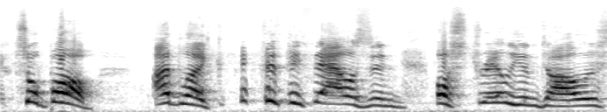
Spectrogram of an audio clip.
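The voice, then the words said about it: Attempted Australian accent. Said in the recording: “Is that your Australian accent? ... I can't do an Australian accent.”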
